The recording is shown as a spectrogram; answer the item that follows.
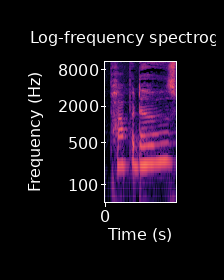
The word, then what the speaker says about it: Pappadeaux's: Uh, did I say it right? Pappadeaux's? Papa. – I, yes, sir.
